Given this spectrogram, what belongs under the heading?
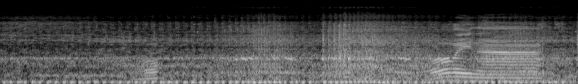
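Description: A Yamaha Aerox 155 scooter engine runs steadily after being fixed, a continuous close motor drone throughout with voices talking briefly over it.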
